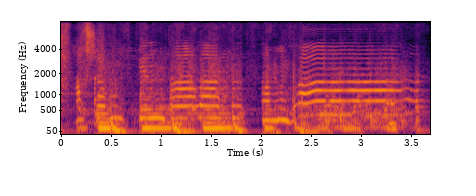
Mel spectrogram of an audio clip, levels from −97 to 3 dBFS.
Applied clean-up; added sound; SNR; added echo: neural mask model RNNoise.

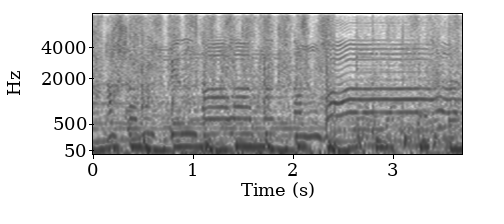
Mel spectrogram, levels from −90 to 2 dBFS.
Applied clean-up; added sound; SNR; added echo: none; Tools; 10 dB; none.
